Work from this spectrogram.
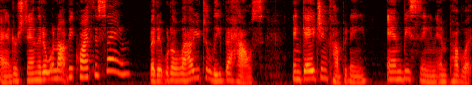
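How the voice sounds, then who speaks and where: A female-sounding, raspy put-on character voice sits at a middle pitch. It moves at a fairly quick pace. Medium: read story. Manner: formal, polite.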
